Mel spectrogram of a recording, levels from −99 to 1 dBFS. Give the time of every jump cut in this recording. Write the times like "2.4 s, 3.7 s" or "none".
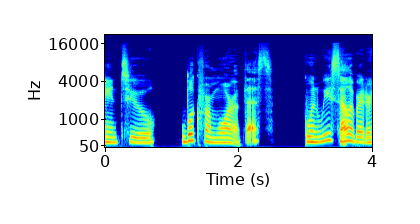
3.0 s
